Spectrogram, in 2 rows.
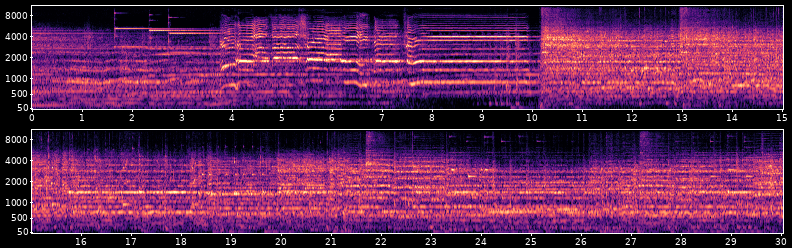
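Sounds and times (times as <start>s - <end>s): marching band playing: 0.0s - 30.0s
steady low drum beat: 9.4s - 18.1s.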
